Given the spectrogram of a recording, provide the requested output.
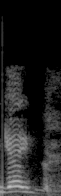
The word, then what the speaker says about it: Gaye: pronounce his last name? Gay. Oh, so it's not like Gabe. I gave you $1. No, it's gay, like the sexual orientation.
